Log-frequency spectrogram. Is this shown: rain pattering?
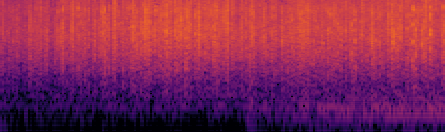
yes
